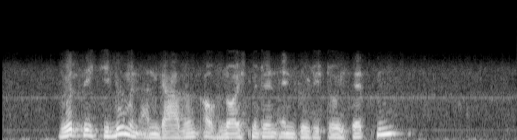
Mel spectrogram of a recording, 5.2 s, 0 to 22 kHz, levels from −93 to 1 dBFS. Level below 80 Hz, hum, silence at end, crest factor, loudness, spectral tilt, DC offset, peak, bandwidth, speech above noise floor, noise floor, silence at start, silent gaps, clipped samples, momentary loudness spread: -36 dBFS; none; 1.05 s; 12 dB; -13 LUFS; -9 dB/octave; under 0.1%; 0 dBFS; 3.9 kHz; 32 dB; -44 dBFS; 0.6 s; none; under 0.1%; 5 LU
